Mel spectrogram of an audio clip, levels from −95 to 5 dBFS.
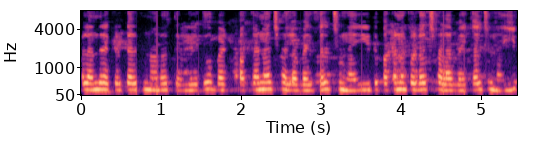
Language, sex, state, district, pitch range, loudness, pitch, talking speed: Telugu, female, Andhra Pradesh, Guntur, 210-230 Hz, -14 LUFS, 225 Hz, 165 wpm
